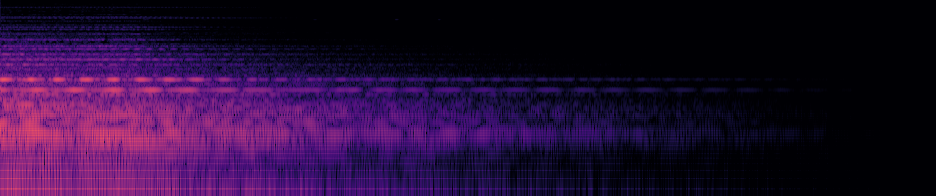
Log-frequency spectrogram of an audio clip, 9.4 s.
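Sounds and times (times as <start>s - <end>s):
ambient music: 0.0s - 5.4s.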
